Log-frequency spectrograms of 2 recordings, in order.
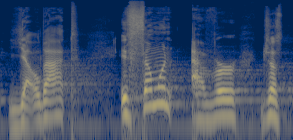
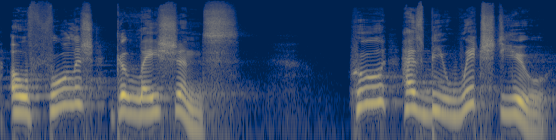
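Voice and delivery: higher, very slow, drawn-out reproach; climactic rebuke; 5 semitones higher, 3 dB louder, slower than usual. Acted. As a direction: declaim it as Paul's exasperated climax, word by word. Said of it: "it climaxes right here".

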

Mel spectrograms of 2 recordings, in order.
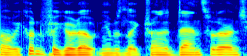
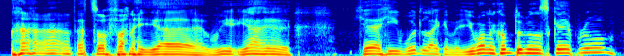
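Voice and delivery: fake eager agreement; 7 semitones higher than usual. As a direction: play the over-keen, horny date laughing along. Acting eagerly agreeable horny date.

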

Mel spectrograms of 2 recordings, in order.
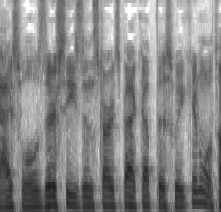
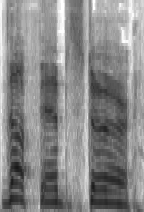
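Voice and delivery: mock dramatic accusation; 4 semitones higher, much slower than usual.

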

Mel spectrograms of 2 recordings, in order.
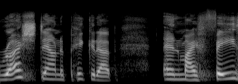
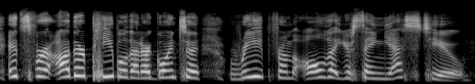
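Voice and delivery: loud, higher passionate exhortation; fervent preaching; 5 semitones higher, 4 dB louder than usual. Acted. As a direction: preach it hard, pushing them to obey. Urges listeners with full force.

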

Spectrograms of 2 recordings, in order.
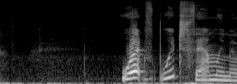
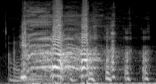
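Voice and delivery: laughing; 13 semitones higher, 6 dB louder, much slower than usual. Real, not acted. Laughs off her own advice.

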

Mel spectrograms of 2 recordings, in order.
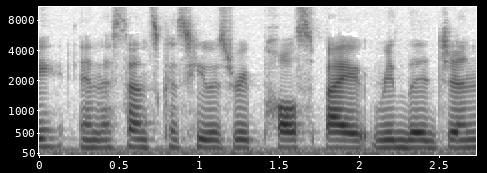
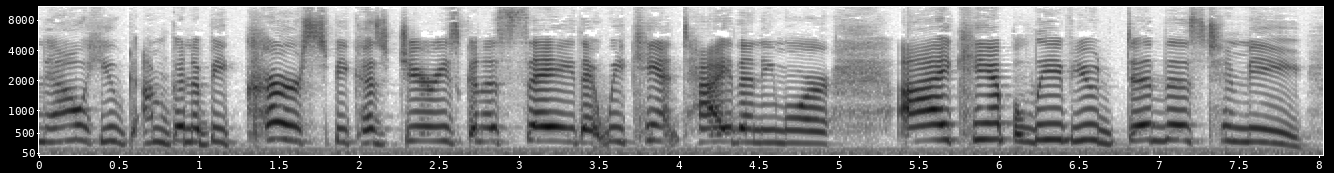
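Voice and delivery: high, loud, anguished shouting at God; wailing tantrum; 10 semitones higher, 6 dB louder than usual. Retold or imitated. Woman raging at God after missed payment, wailing tantrum. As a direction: wail accusations at full volume. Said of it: "I am just wailing".

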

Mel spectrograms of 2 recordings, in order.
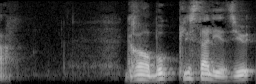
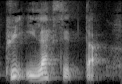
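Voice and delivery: usual speaking voice

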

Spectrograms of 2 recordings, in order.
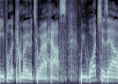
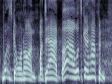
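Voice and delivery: put-on panicked little kid; 7 semitones higher than usual.

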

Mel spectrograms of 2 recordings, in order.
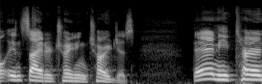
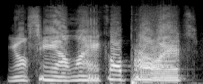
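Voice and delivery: loud, high cheer of "go Bruins"; sudden raised-voice rallying shout; team cheer; 5 semitones higher, 7 dB louder, slower than usual. Pretend. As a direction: belt it out like a fan in the stands. Breaks off to cheer his team.

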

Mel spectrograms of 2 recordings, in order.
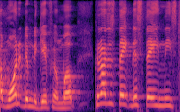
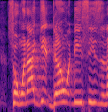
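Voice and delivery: ordinary talk, nothing marked

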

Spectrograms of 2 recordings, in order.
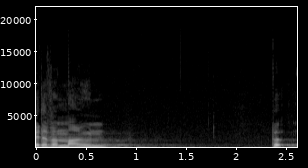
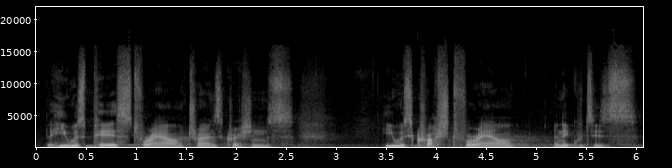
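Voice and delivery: scripture reading. Acted. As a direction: lay each line down gravely, letting it sink in. Reads Isaiah fifty-three.

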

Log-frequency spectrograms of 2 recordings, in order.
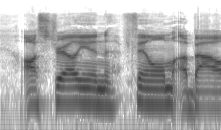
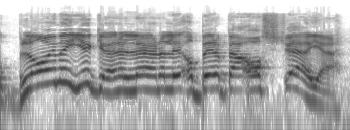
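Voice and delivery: a hammed-up, bad Australian accent, pitched much higher and slowed down; awful Australian accent; 14 semitones higher than usual. Podcast host introducing the Australia episode in an awful Australian accent. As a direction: put on a cheesy Aussie twang to kick off the segment. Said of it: "That was probably an awful Australian accent".

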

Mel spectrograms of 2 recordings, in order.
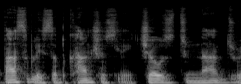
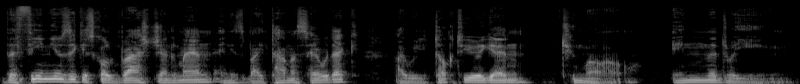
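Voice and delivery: usual speaking voice

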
